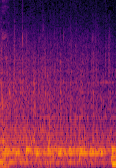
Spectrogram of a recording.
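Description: Background music: soft, sustained held chords.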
